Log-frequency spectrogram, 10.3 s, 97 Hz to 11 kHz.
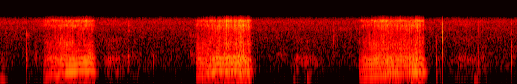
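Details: Three loud, rattling snores roughly three seconds apart, about 19 a minute, with quiet pauses between; snoring.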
